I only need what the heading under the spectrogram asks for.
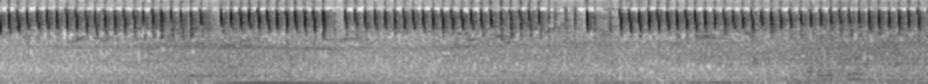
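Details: Hill prinia (ciblek gunung) in a full rapid 'ngebren' song style, used as a master recording for tutoring other songbirds: a fast, even buzzy trill of very high sharp notes, about three to four per second, with brief pauses and a low rumble beneath.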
